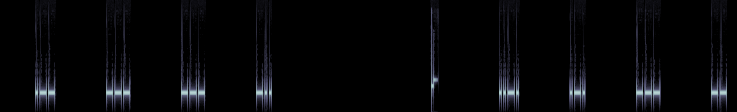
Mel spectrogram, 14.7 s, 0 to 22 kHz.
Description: Morse code, heard as a keyed tone, about 28 wpm, spaced as for 8 wpm, 700 Hz. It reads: WOOD FROM
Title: 8x Character Spacing - Top 500 Words - 28wpm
